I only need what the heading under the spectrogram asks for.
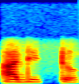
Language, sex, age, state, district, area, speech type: Bengali, female, 18-30, West Bengal, North 24 Parganas, urban, conversation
